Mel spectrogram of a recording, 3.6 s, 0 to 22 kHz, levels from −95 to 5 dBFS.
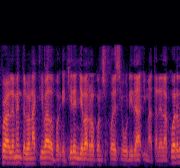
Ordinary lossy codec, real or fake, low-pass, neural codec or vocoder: AAC, 32 kbps; fake; 7.2 kHz; codec, 24 kHz, 1.2 kbps, DualCodec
